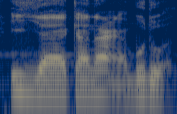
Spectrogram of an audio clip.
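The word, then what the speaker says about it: إياك نعبد: Iya kak ya ingat disitu hanya bertasydid jangan bacanya Iya kak tapi Iya Kak kemudian na'budu disitu ada huruf Ain bukan hamzah Jadi baca Jangan Iya karena bulu tapi iyyaka nabudu dan harus mengalir ya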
